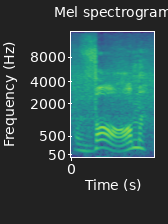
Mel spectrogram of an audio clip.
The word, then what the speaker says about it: Worm: that it was form I'm not warm as everybody said yeah it's correct it's the German pronunciation of the name there's a city called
